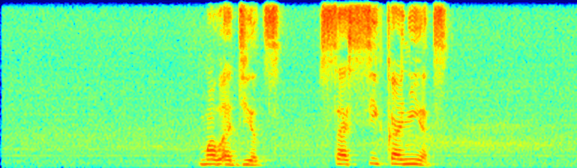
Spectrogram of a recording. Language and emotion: Russian, angry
